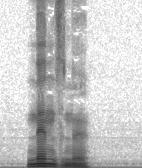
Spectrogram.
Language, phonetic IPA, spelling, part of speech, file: Polish, [ˈnɛ̃nd͡znɨ], nędzny, adjective, Pl-nędzny.ogg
